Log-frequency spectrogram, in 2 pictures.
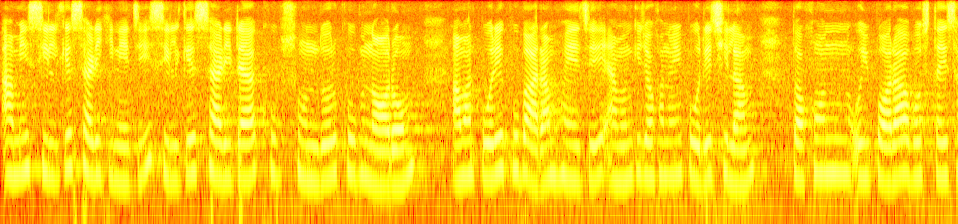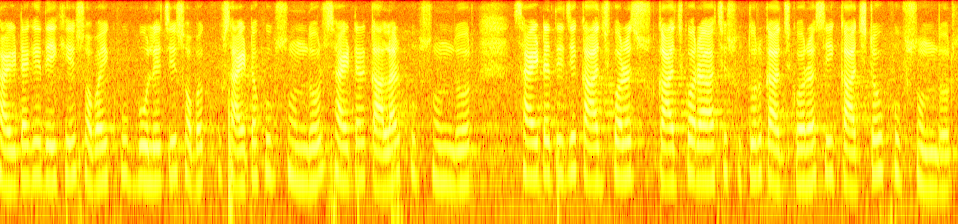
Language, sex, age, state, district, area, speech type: Bengali, female, 18-30, West Bengal, Paschim Medinipur, rural, spontaneous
